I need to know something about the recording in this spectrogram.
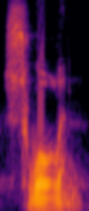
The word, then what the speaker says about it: swollen: swollen is an adjective for the first syllable use the long o like no and go swo swen swollen the second syllable is not stressed it sounds like this Lin Len swollen swollen the adjective is swollen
